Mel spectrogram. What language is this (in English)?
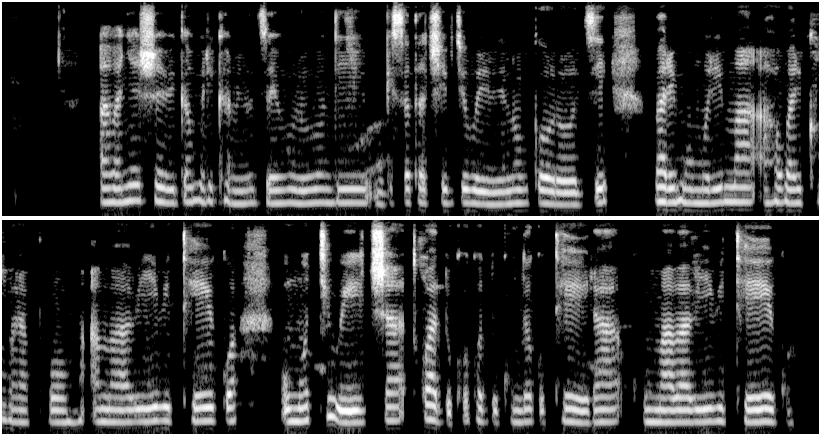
Rundi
